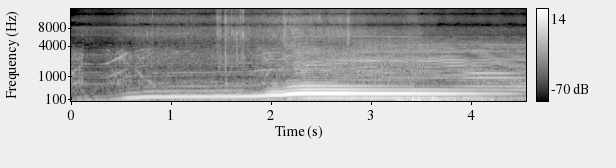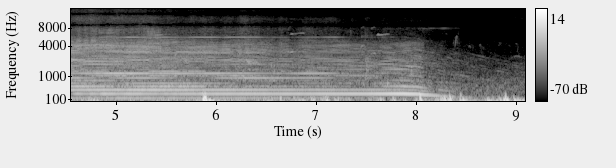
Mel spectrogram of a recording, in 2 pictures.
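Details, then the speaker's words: FMS Pitts RC plane in flight after prop balancing: buzzy motor climbs to full power with a harsh rattle; spinner found badly out of balance and prop vibration rattling the rudder, especially in knife-edge manoeuvres. "I balanced the prop and the spinner at the same time and found out the spinner was really out of balance but also the rudder is getting some frequency vibes from the prop as well as it rattles certain Maneuvers"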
